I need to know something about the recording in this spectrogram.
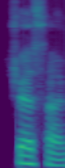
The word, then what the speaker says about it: Strasheim: Is that how you pronounce her name? Strasheim, yeah. Strasheim.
